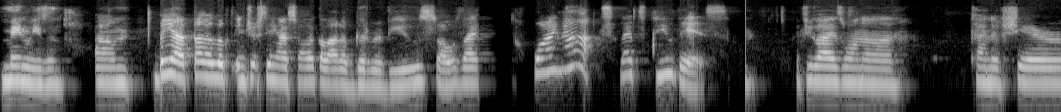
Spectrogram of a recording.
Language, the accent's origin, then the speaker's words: English; New York City, New York, United States; I'm from the Bronx.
